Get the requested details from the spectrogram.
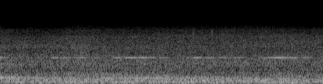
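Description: A big truck idles and rumbles in a steady, loud drone, with a thin reversing beep tone running faintly through the engine noise, early in the morning before 7 o'clock in a neighborhood. No one speaks.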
